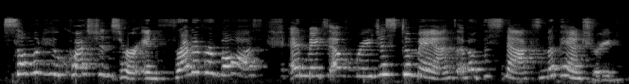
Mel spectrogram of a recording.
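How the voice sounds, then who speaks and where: Teenage girl as theatrical diva actress, very high voice, indignant, argumentative, outspoken, comedy play on video call. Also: big pitch swings, moderate pace, a bit bright, a little hiss or hum, heavily acted. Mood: scornful, defiant. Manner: declamatory, argumentative. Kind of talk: stage comedy acting over video call.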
